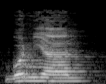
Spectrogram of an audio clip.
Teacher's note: اس میں بھی نون ساکن کے بعد یا لیکن غنہ نہیں ہوتا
